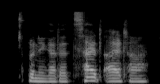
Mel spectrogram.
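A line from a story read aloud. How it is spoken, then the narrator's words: Plain. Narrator (German): sagte sie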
